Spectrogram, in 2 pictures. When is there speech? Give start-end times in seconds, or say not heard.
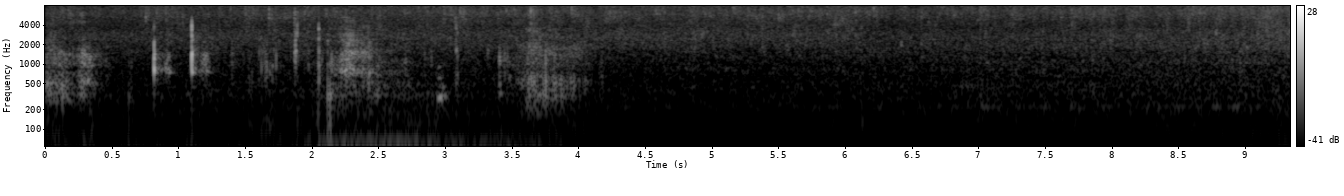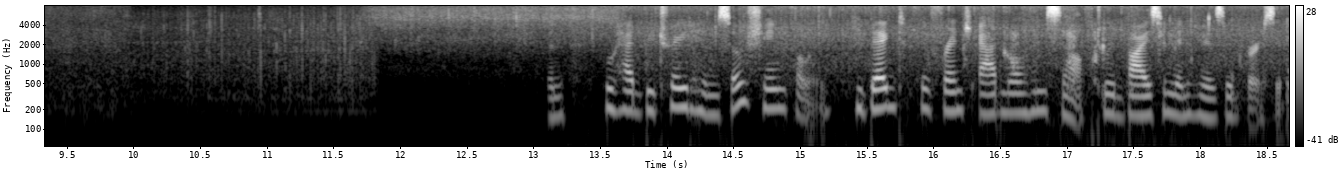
13.1-18.6.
